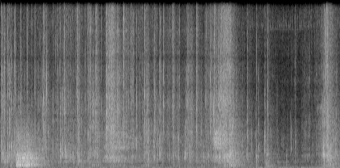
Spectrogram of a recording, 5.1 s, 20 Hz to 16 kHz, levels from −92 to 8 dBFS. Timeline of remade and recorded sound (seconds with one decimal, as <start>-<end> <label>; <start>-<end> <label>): 0.0-1.3 recorded; 1.3-1.9 remade; 1.9-2.4 recorded; 2.4-3.0 remade; 3.0-5.1 recorded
